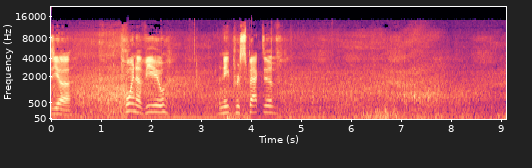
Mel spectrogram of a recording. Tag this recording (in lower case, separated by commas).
vehicle, speech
